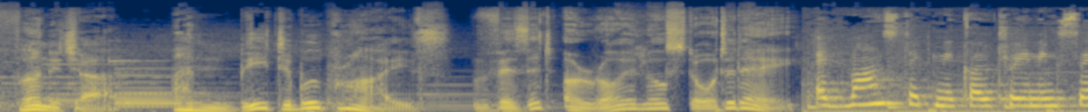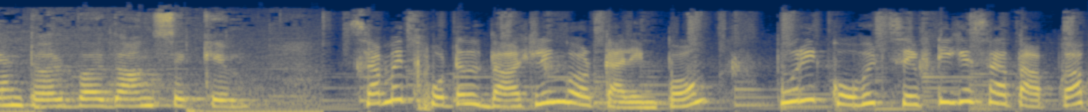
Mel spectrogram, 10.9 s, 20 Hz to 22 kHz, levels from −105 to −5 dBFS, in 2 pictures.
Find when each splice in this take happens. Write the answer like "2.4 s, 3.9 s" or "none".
3.9 s, 6.9 s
